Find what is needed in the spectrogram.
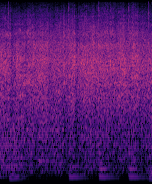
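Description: Newspaper strips being handled and crumpled, giving a dense, steady rustling. Background music with low held notes plays under it.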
